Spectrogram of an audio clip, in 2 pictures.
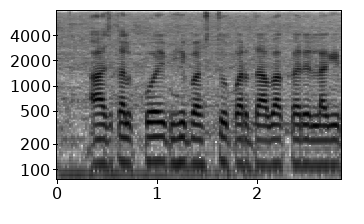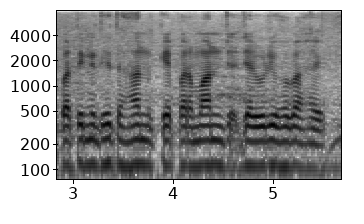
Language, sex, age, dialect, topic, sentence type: Magahi, male, 18-24, Southern, banking, statement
